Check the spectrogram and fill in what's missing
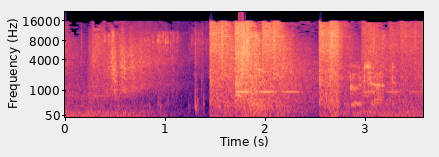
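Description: Gunfire in Counter-Strike: Global Offensive comes as loud, close bursts of shots, separated by brief pauses.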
